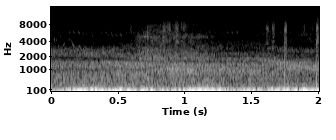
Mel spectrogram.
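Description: Wind buffeting the microphone outdoors, an uneven low rumble that rises and falls in gusts.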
